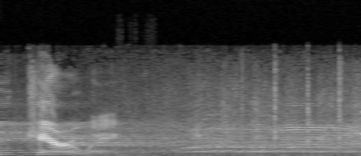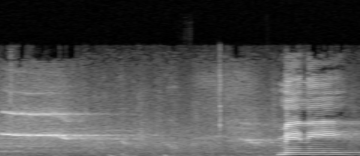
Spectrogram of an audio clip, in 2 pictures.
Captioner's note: cheers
